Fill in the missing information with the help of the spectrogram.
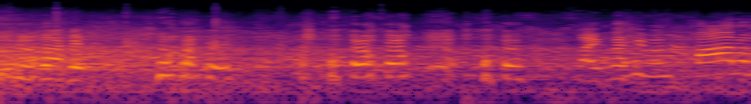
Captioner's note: laughs; laughter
